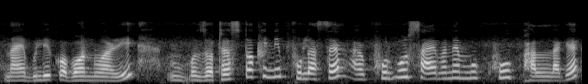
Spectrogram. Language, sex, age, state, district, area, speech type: Assamese, female, 45-60, Assam, Nagaon, rural, spontaneous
